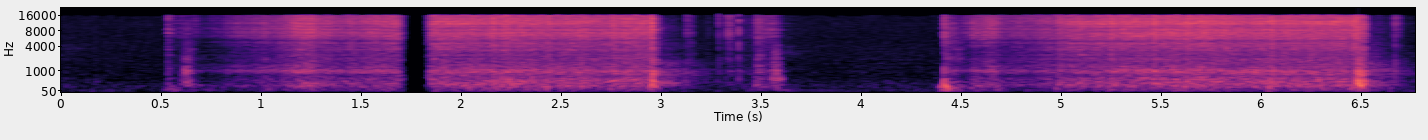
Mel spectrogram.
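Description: A long serrated, grater-like metal blade slices and scrapes through a solid cylindrical block of packed grey kinetic sand resting on a white surface. Bright, gritty crunching and hissing scrapes build through each long stroke, with short crackles and brief silences between strokes.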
